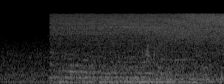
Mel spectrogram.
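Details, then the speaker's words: Steady, loud hiss of compressed air escaping from a leaking head gasket on a shop air compressor. "this one's got a leaky head gasket it's a good thing we found it now before something serious went"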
